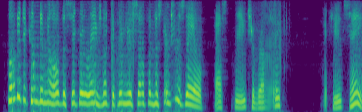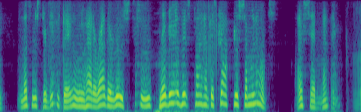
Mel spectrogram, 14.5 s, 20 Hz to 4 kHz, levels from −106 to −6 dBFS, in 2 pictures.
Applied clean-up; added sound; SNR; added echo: neural separator model SepFormer WHAMR!.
